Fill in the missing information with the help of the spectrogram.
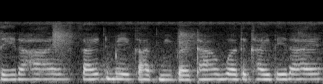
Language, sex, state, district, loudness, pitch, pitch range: Hindi, female, Uttar Pradesh, Jalaun, -15 LUFS, 235 Hz, 230-240 Hz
